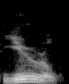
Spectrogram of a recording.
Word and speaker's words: Ural: one with the side car what why you pronounce that or Ural or something like that Ural it's not the um it's not the urin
